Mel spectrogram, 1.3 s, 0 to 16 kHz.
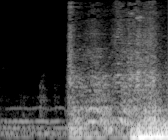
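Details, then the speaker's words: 2012 Suzuki Mega Carry (APV) pickup, odometer 165,000: brief starter whirr, engine catches within half a second and settles into low idle; quick clean start, battery still in good condition. "Nah, begitu start langsung hidup ya teman-teman ya. Jadi tandanya aki masih dalam kondisi bagus ya."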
